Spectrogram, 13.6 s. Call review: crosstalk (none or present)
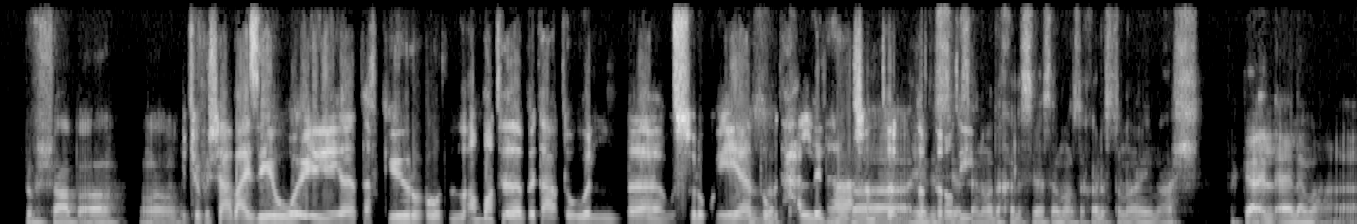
present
